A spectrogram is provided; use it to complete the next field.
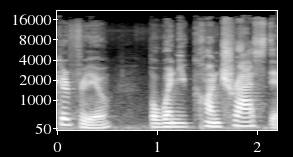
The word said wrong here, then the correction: contrast: it, I don't know why I said contrast like that. – When you contrast it. – Yes, I understand. – Emphasis on the wrong syllable.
